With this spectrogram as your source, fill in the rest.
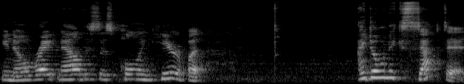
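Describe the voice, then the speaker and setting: A loud woman talks at a moderate pace in an animated tone. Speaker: audition speaker sharing illness story. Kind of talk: audition monologue. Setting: recorded to camera.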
